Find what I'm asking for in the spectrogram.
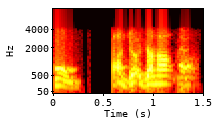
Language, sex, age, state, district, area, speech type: Maithili, male, 60+, Bihar, Madhubani, urban, conversation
